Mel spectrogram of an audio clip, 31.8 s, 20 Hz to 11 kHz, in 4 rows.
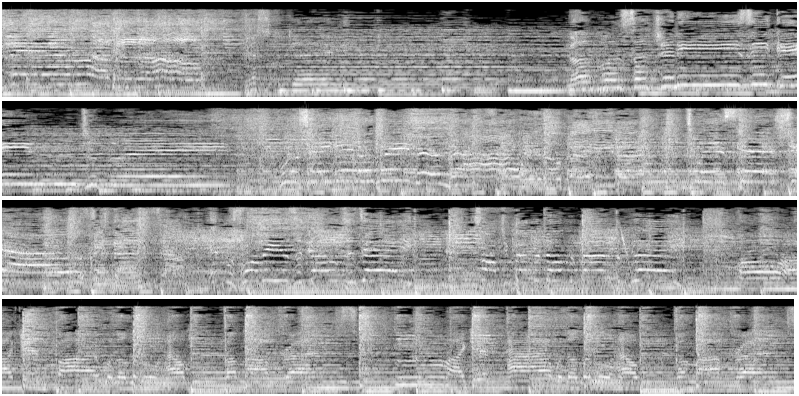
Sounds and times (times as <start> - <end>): Music: 0.0 - 31.7.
